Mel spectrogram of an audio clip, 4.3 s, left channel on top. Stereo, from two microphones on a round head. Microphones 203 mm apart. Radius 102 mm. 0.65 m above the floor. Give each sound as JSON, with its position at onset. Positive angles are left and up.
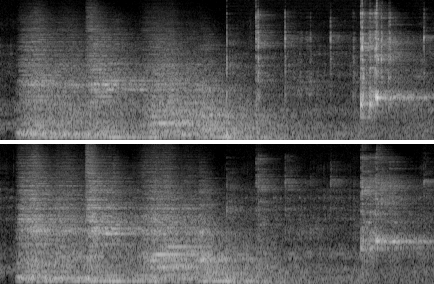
{"t": 0.1, "sound": "a drawer", "side_deg": -65, "distance_m": 1.2}
{"t": 2.3, "sound": "a dropped coin", "side_deg": 50, "distance_m": 0.7}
